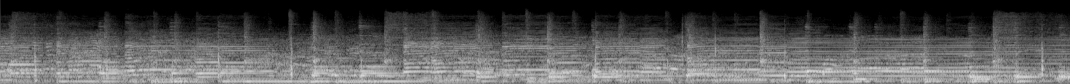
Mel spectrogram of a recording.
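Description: Small jazz band playing live: saxophone, electric guitar, bass and drums, with sustained melody notes over a walking bass line and regular cymbal and drum strokes.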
